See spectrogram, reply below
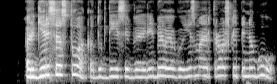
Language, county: Lithuanian, Panevėžys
